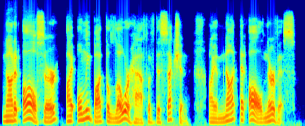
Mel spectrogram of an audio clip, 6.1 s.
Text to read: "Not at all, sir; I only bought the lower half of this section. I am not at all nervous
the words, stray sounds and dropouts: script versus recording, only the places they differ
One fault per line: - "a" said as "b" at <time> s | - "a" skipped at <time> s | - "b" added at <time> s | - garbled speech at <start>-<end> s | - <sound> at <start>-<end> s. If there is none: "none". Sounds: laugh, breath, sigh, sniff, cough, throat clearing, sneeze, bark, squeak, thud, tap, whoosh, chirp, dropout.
none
